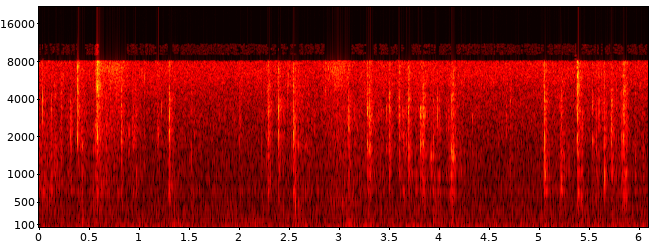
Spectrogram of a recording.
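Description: Typing on a computer keyboard: irregular key clicks at uneven intervals, some in quick runs and some spaced out, over a steady low background hum.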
